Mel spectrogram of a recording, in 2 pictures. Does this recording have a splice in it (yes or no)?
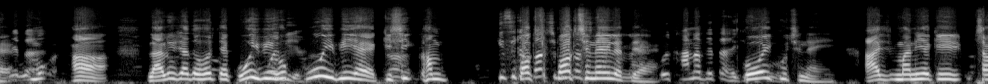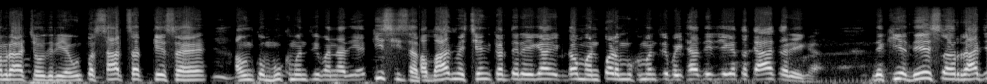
yes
